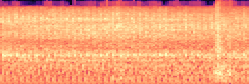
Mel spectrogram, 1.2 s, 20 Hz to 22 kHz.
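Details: Budget small power generator, pull-started with choke then choke returned, no sound deadening: steady, even buzzing drone with no misses, knocks or surging; idling normally, louder than the owner's 4,200 W and 2,300 W generators.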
